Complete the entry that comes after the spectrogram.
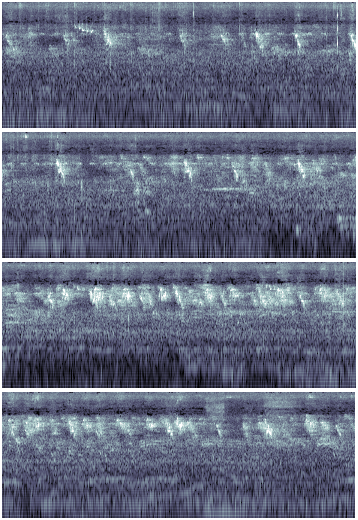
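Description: Small birds chirping: many short, high notes repeated all through, over a faint steady outdoor background noise.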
